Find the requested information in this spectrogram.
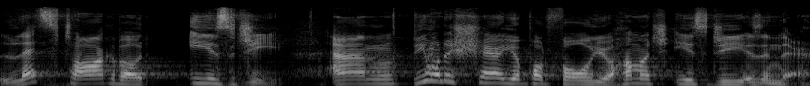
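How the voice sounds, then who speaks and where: A man with a German accent and a high pitch, bright and sharp in tone, with lively intonation at a moderate pace. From Germany. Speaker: fintech panelist. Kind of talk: panel discussion. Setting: stage with audience.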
